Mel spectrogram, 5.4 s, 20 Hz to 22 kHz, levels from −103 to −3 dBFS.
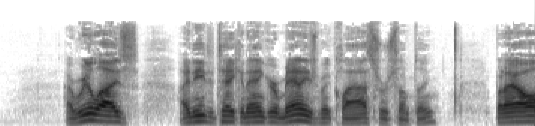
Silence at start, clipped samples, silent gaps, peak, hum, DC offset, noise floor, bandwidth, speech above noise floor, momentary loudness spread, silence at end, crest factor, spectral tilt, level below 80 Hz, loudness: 0.7 s; under 0.1%; none; -2 dBFS; none; under 0.1%; -74 dBFS; 11.5 kHz; 54 dB; 20 LU; 0 s; 20 dB; -5 dB/octave; -66 dBFS; -21 LUFS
